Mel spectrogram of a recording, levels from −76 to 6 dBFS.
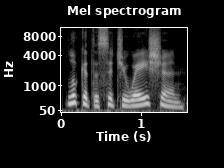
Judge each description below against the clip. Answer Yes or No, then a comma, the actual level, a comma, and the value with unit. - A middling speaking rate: Yes, average, 150 wpm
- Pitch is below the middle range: No, high, 190 Hz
